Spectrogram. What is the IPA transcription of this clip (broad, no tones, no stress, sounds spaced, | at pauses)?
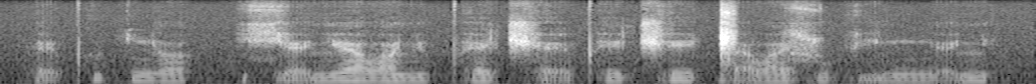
ɛ̰ pʰ ɯ k ɲ ʌ | ç ɛ̰ lʲ ɛ lˠ ʌ lʲ u pʰ ɛ t͡ʃʰ ɛ̰ pʰ e t͡ʃʰ e ǁ ɛ̰ lˠ ɛ ɬ u k ḭ lʲ nː ɛ̰ lʲ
